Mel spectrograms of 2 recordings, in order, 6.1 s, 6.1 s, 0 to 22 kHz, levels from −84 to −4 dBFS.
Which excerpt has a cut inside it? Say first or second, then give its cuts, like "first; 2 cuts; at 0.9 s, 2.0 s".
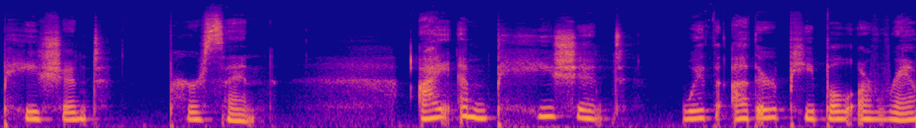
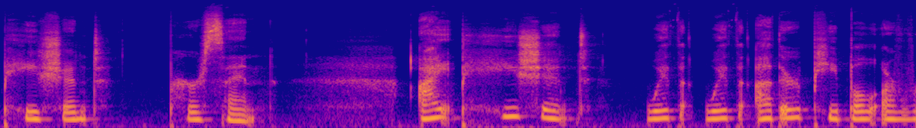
second; 2 cuts; at 3.0 s, 4.6 s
